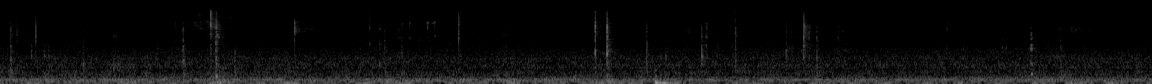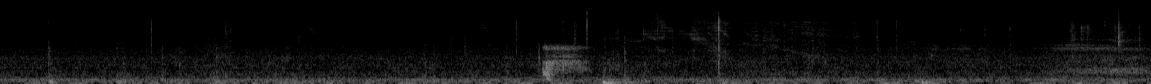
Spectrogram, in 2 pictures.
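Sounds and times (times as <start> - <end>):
faint steady hum: 0.0 - 23.0
tape peeling clicks and crackles: 5.9 - 8.5.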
